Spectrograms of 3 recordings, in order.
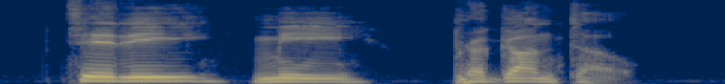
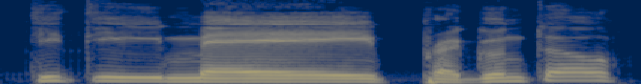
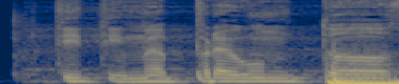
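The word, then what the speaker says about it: Tití Me Preguntó: So in Ohio, they would say, titty me pregunto. – Right. – But that's not how it's pronounced, right? Because it's Spanish. So it's more like something like titi me pregunto.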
